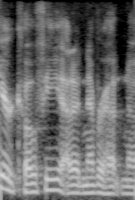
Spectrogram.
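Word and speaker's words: Ko-fi: Is it coffee or Kofi? I would never know how to say that. It's pronounced coffee.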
